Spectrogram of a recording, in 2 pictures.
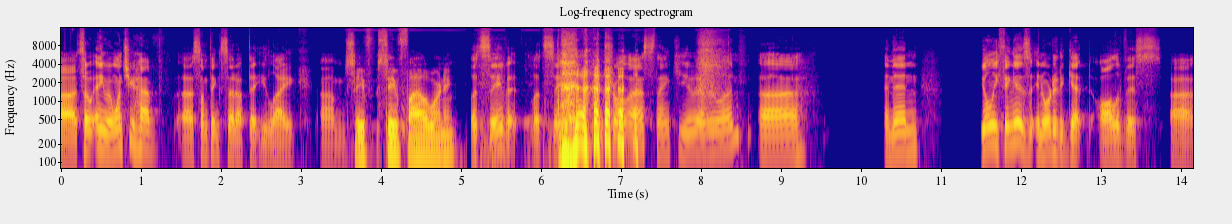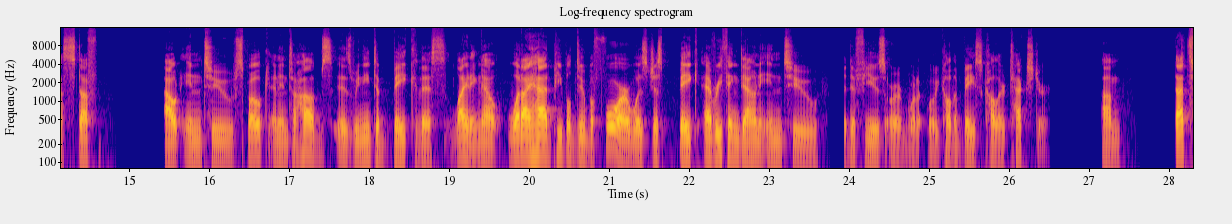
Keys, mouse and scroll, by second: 1.7 right click.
